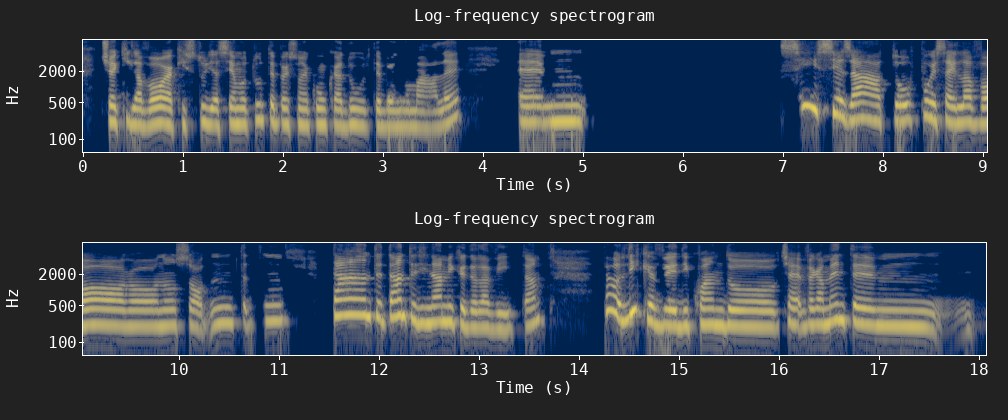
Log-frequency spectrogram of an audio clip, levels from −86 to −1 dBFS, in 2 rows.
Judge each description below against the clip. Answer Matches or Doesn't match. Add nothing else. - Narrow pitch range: Doesn't match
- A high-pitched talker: Matches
